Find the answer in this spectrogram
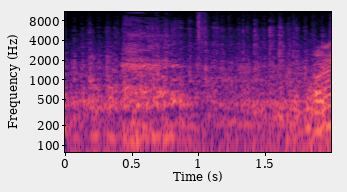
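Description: Tractor engine running steadily, with a short hissing noise about half a second in.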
